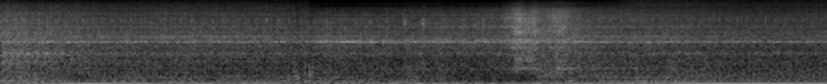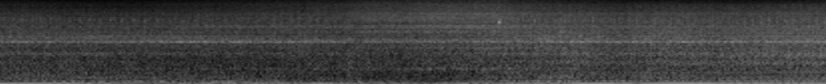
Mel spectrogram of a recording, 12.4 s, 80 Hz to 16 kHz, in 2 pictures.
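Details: 1970 Ford Mustang Mach 1 V8 after nearly 40 years sitting, second start try: deep steady burble settling into even idle with light throttle blips; smoke thought to be Marvel Mystery Oil burning off; healthy-sounding.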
